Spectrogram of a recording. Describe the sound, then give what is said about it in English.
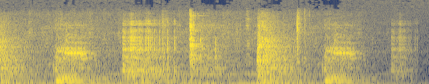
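Mechanical clunking and whirring of an elevator engine starting up after a button-order puzzle in a video game, a steady series of repeated mechanical pulses with creaking, gear-like texture. “Yes! It's working. First Richard safe, now an elevator engine.”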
